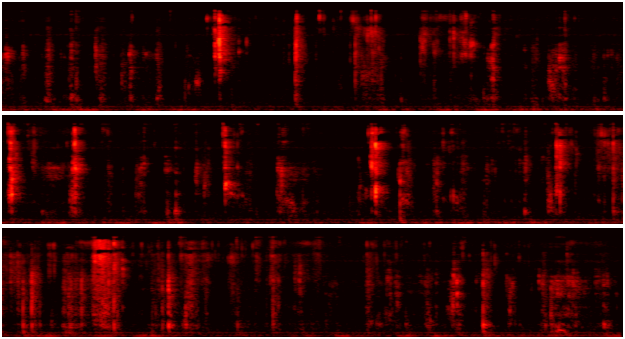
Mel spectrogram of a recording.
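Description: A person chewing food close to the microphone, with wet mouth smacking and short irregular crunches and clicks.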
